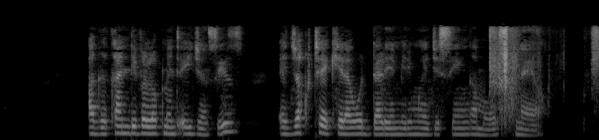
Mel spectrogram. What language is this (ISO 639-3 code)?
lug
